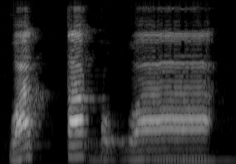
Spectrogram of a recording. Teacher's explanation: Maka qaf mati harus dibacanya harus memantul. Wat taqwa. Nah, ada pantulan.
